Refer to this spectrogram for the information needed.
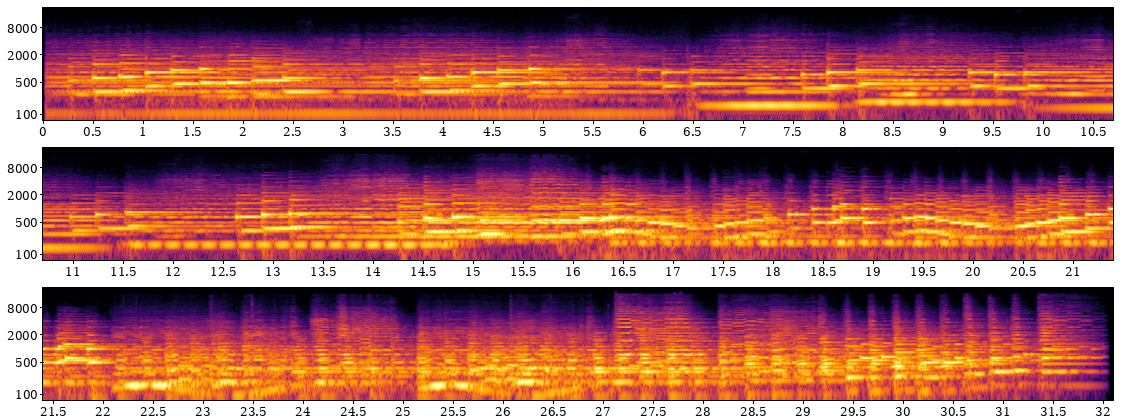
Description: • Studio: Église Saint-Joachim (Pointe-Claire)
